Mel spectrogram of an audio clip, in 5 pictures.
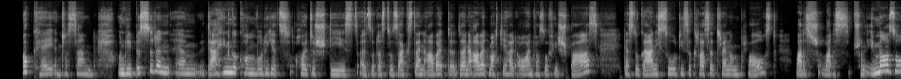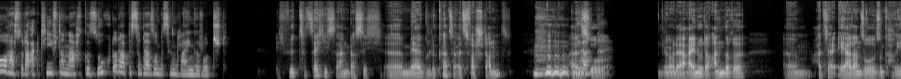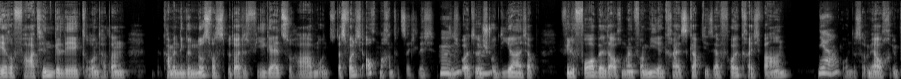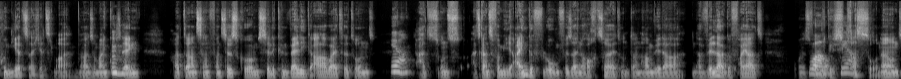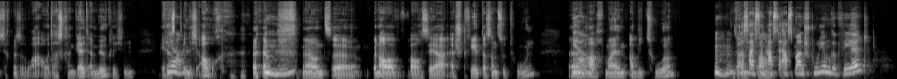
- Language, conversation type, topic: German, podcast, Wie findest du eine gute Balance zwischen Arbeit und Freizeit?
- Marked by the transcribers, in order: giggle; laughing while speaking: "Ja"; laugh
